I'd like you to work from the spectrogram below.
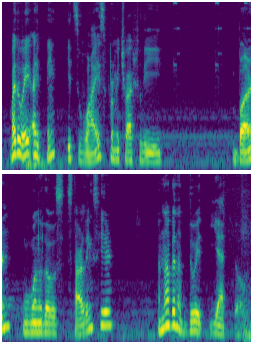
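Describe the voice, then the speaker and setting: Pausing long and often, a man speaks fairly slowly with very wide pitch swings. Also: medium pitch for a man. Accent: non-native. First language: not English. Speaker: video game streamer. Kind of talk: gameplay commentary. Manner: halting.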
